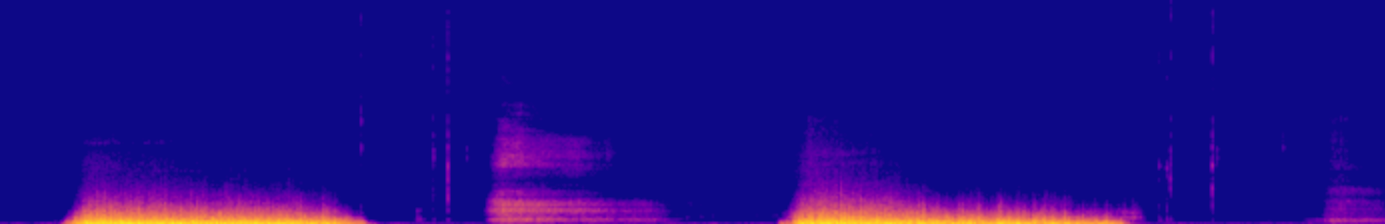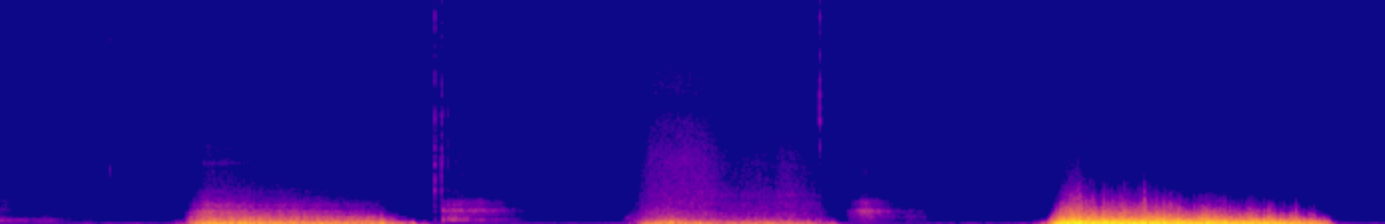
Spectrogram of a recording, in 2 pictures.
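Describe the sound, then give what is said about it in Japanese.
Soft breaths blown into the listener's left and right ears in a close, whispery ear-blowing sequence: five long airy puffs of about two to three seconds each, separated by quiet pauses with tiny faint mouth sounds. “じゃあ、お待ちかねのお耳ふうふう、いっちゃいましょうか。いくよ。”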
